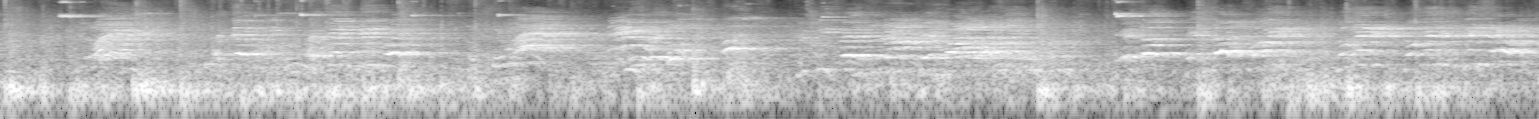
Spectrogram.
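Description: A basketball bouncing on a hardwood gym floor during play, with voices shouting across the court, all echoing in a large gym.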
